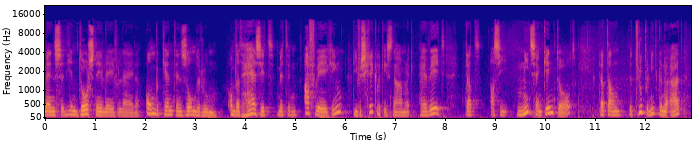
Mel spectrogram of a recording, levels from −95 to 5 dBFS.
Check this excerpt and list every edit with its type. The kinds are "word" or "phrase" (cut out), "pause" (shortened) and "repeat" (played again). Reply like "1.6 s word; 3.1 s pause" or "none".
3.5 s pause; 6.1 s pause; 8.8 s pause; 9.3 s pause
